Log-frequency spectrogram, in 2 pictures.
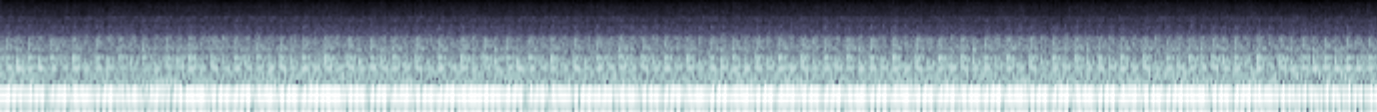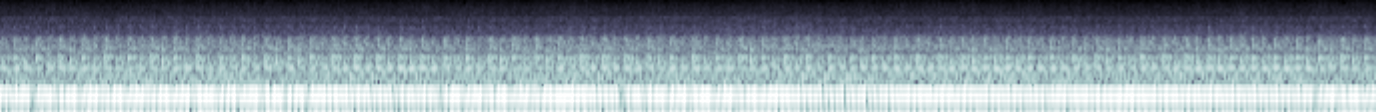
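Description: Steady low idle drone with an uneven, stumbling beat about three times a second. Points to a cylinder dropping out at idle.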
